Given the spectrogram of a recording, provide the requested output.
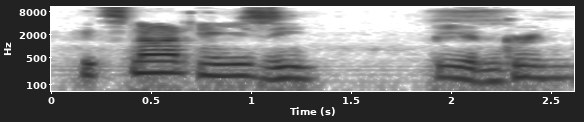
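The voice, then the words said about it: Kermit the Frog character voice. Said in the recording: “Kermit the Frog... it's a totally different voice... their speech pattern adds a lot to it”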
